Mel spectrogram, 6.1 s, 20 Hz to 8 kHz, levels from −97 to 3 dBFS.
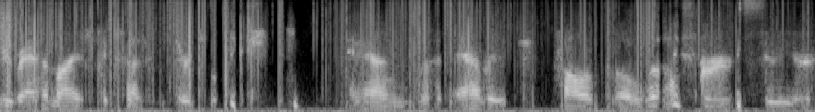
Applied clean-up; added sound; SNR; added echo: neural diffusion model UNIVERSE++.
